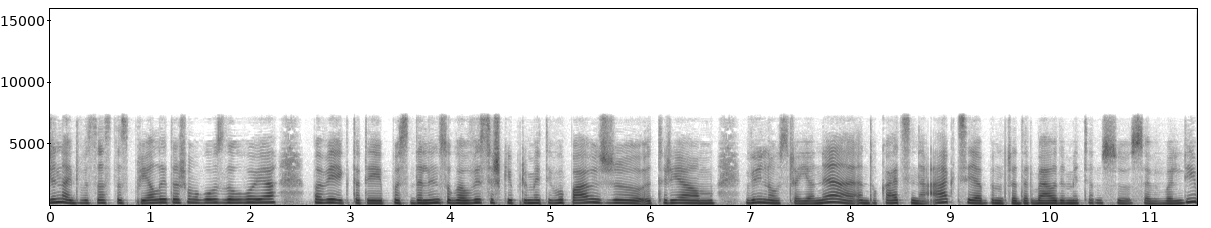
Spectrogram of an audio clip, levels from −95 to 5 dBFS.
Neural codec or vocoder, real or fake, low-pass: codec, 16 kHz, 0.9 kbps, LongCat-Audio-Codec; fake; 7.2 kHz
